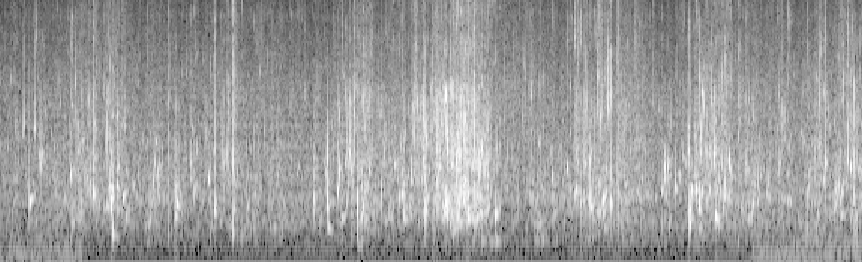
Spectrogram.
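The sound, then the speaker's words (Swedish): Small sea waves lap and splash against rocks, a steady irregular sloshing with occasional brighter splashes and gentle swells, with no voices. “Vågornas tidlösa ljud.”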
